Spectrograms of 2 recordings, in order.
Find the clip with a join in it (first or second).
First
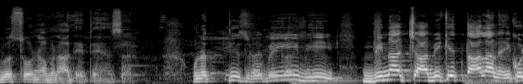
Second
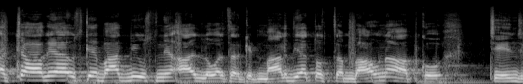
first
